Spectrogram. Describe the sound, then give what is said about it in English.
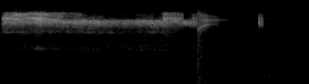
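A steady, breathy hiss pushed out through the mouth on an exhale, the healing sound for the lungs in a breathing exercise, lasting about two seconds, then cutting off with a soft puff, followed by a brief faint burst of breath. “And it kind of sounds like the end of a hiss.”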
